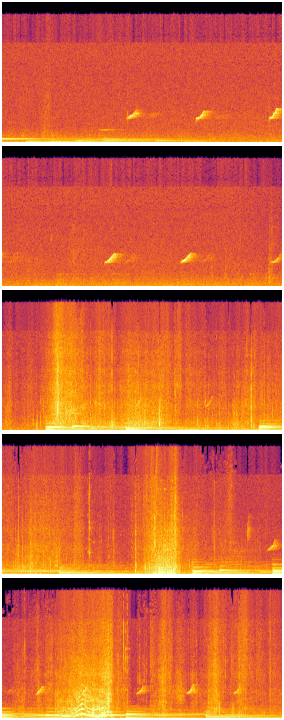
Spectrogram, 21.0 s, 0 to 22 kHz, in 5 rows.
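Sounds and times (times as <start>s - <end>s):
music: 0.0s - 3.5s, 9.0s - 21.0s
faint steady hiss: 0.0s - 21.0s
bird chirping: 1.6s - 4.5s.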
